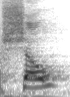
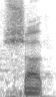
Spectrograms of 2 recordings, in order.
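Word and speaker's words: Shough: uh the Reaper, Tyler Show. Am I pronouncing that right? Shook.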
